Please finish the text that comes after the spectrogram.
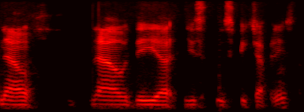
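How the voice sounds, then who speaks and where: A man with a low-leaning voice and completely flat delivery casually leads a Talmud study session at normal speed. He reads Hebrew phrases, translates them, and explains the text, in a dull, dry, lo-fi recording with no room sound.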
